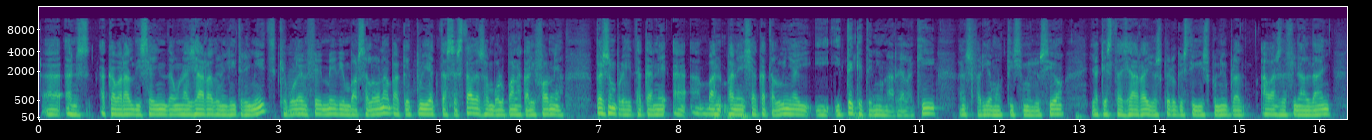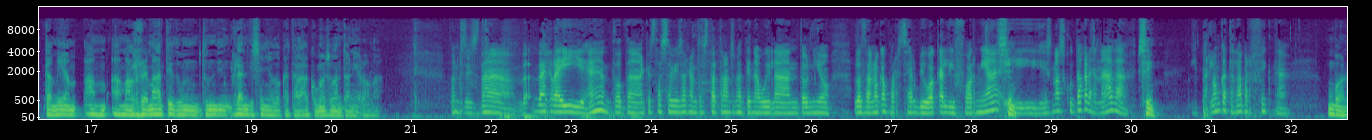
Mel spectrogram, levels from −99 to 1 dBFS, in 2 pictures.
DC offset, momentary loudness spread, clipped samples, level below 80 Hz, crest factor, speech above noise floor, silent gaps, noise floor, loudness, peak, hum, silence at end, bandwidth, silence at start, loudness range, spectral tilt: under 0.1%; 8 LU; under 0.1%; -48 dBFS; 16 dB; 22 dB; none; -50 dBFS; -28 LUFS; -12 dBFS; none; 0 s; 11.5 kHz; 0 s; 4 LU; -6 dB/octave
